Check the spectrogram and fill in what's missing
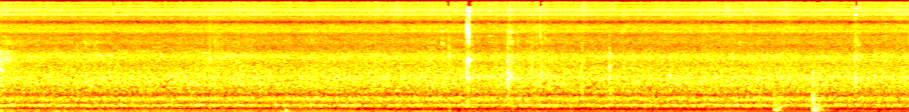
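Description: A steady, faint buzzing drone of many honeybees flying around a hive, continuous throughout with a few soft clicks and taps.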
